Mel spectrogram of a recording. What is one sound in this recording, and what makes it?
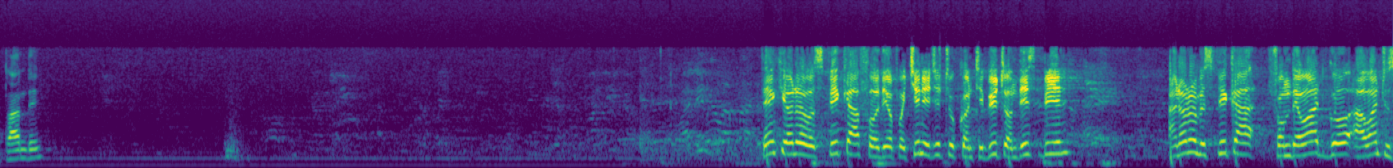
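A man speaks forcefully through a microphone in a large echoing hall.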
